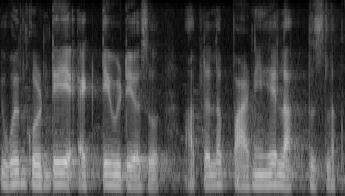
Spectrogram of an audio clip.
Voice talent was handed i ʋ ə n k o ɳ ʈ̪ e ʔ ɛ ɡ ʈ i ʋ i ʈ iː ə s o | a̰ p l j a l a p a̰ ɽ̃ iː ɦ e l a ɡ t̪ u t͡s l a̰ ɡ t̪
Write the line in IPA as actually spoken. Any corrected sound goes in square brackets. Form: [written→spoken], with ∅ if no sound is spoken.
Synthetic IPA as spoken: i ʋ ə n k o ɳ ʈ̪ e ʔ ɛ [ɡ→k] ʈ i ʋ i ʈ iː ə s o | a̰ p l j a l a p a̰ ɽ̃ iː ɦ e l a ɡ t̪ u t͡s l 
